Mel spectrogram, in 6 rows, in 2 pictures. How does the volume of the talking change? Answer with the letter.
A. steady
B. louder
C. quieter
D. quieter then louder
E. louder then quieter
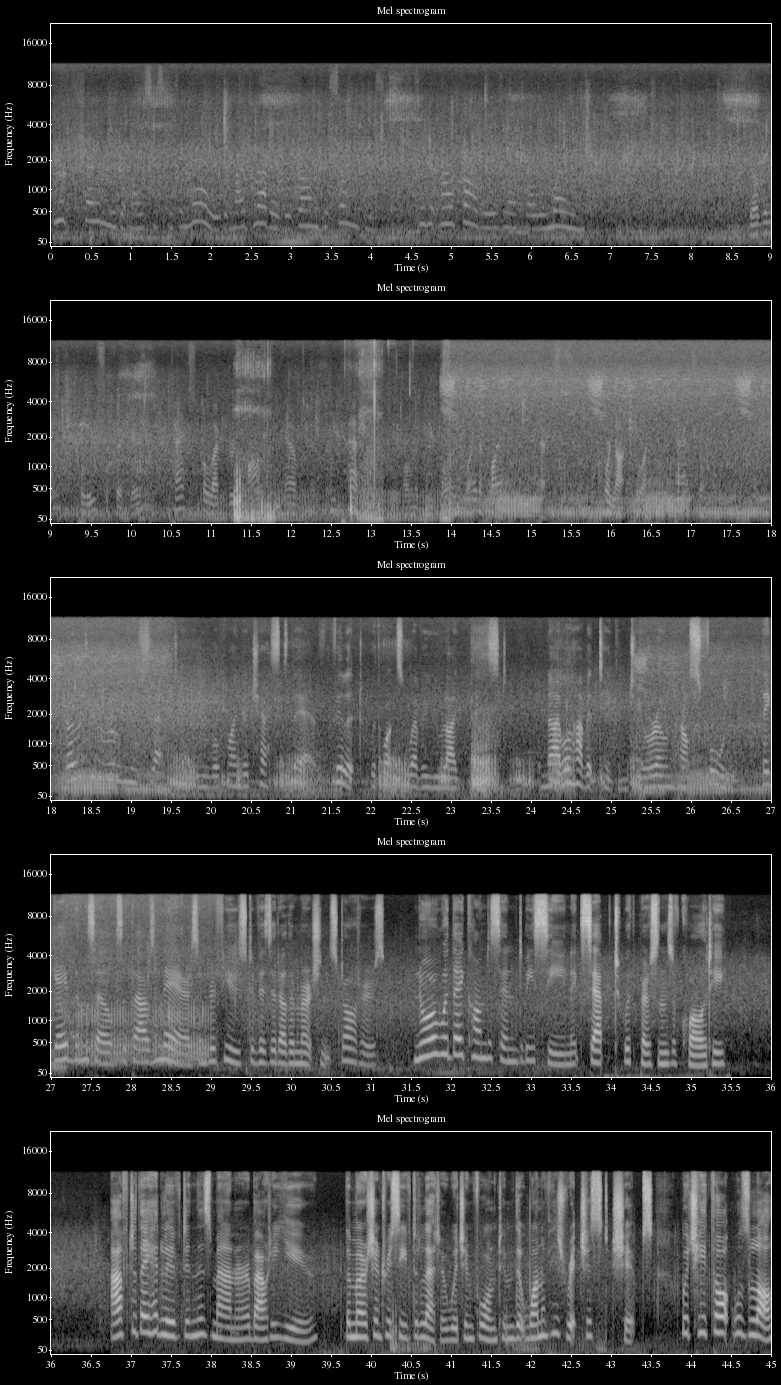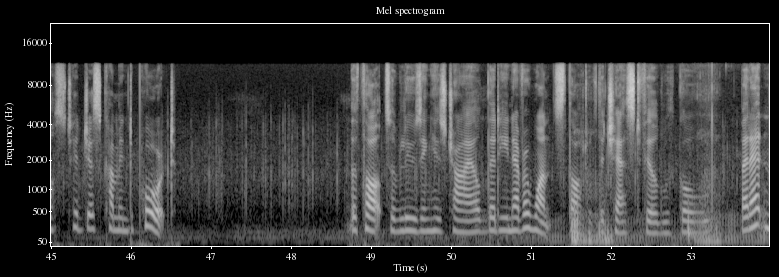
B.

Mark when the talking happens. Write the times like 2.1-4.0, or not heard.
0.0-6.7, 8.7-17.4, 18.1-35.5, 36.8-46.6, 48.7-53.9.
